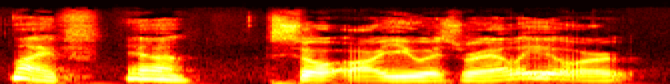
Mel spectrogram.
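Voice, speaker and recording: A man's voice: fairly high pitch, measured pace, vocal fry. A man hosting an interview podcast, telling rambling stories in a chatty way with many restarts. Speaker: podcast host. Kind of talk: casual interview chat.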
